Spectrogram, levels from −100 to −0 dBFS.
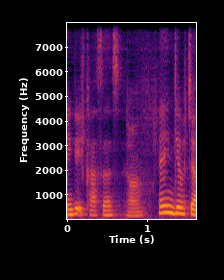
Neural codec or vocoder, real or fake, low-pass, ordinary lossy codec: codec, 16 kHz, about 1 kbps, DyCAST, with the encoder's durations; fake; none; none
